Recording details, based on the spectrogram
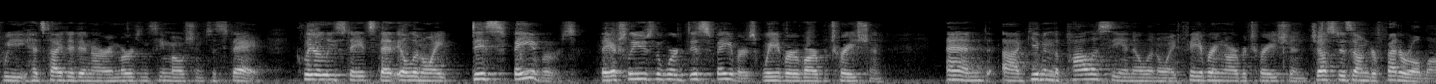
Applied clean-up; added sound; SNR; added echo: none; none; none; none.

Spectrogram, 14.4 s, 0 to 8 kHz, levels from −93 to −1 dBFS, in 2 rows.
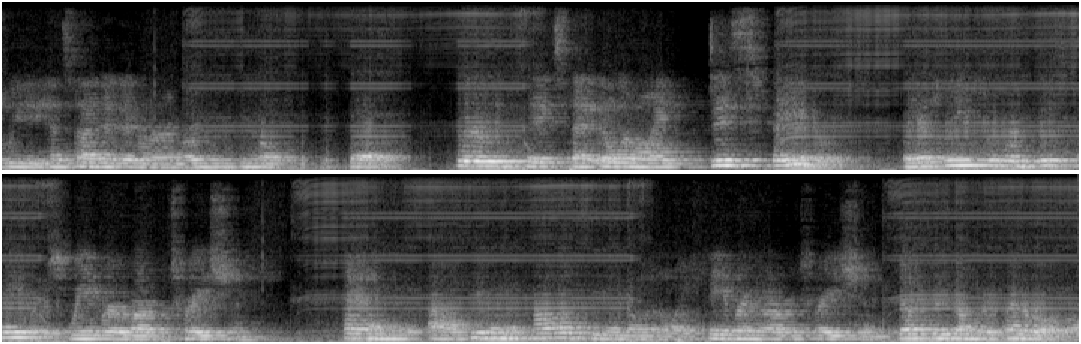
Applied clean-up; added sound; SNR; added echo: neural separator model SepFormer DNS4.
